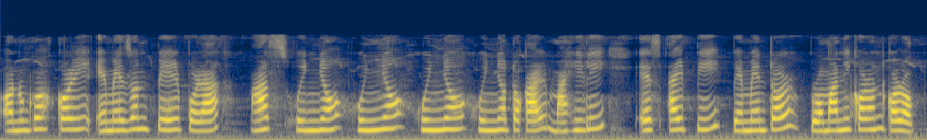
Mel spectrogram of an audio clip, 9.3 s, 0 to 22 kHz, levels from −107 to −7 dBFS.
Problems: background sounds at intervals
